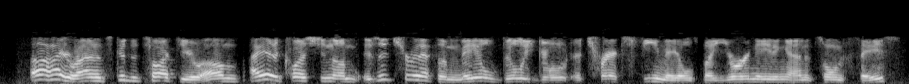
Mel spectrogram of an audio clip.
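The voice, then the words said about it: Imitates another person's voice. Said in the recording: “That's an amazing impersonation.”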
